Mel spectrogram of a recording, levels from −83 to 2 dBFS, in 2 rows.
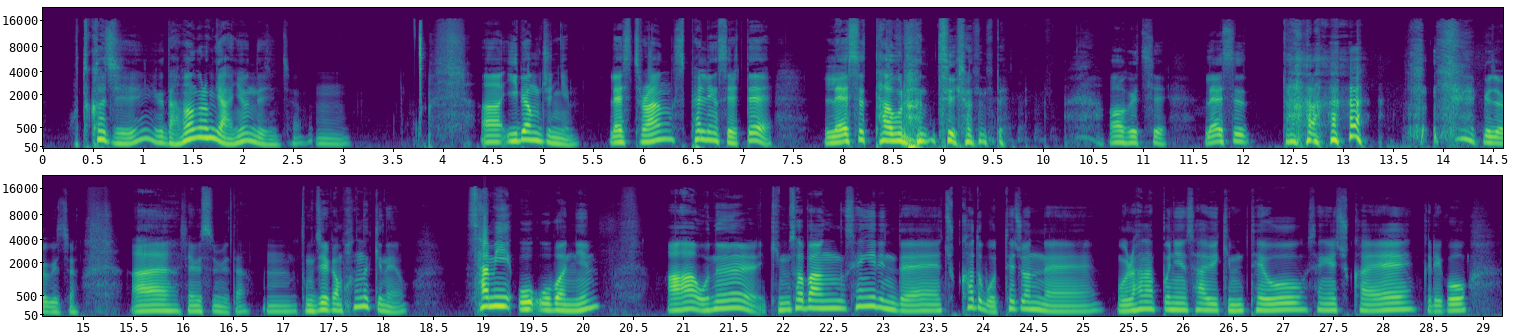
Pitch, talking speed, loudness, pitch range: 140 Hz, 220 characters per minute, -17 LUFS, 120-165 Hz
